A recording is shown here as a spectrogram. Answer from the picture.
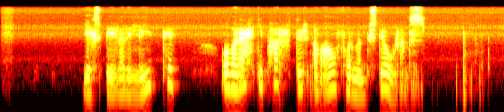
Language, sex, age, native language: Icelandic, female, 50-59, Icelandic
